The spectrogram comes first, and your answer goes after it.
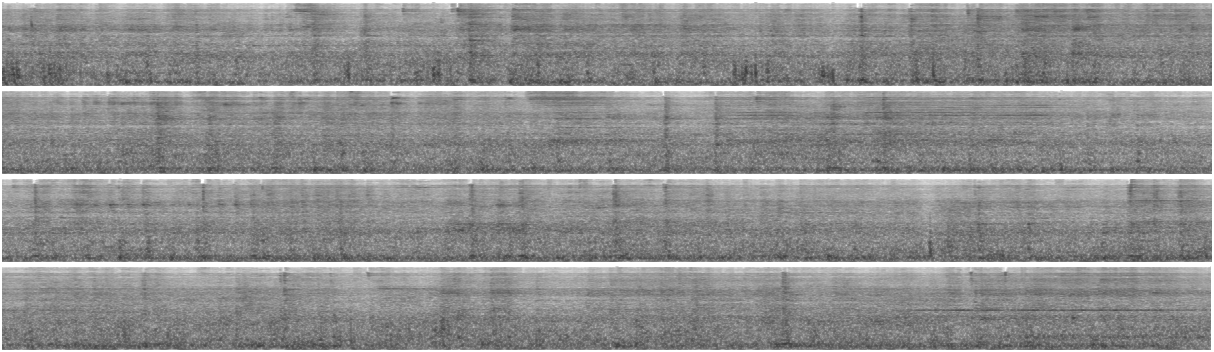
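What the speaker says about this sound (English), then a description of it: "Let's have the majority of the train around the curve." A train rolls steadily around a curve, loud and continuous, wheels clattering and rumbling on the rails with faint squeals, and no voices.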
